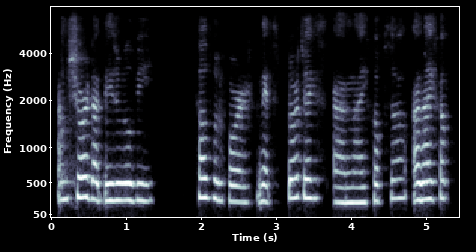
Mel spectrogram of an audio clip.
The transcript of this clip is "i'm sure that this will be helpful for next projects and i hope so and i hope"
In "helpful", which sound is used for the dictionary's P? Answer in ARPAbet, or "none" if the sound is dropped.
P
